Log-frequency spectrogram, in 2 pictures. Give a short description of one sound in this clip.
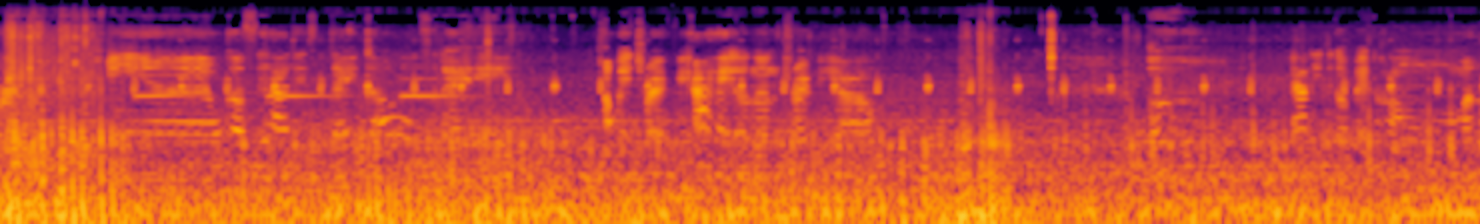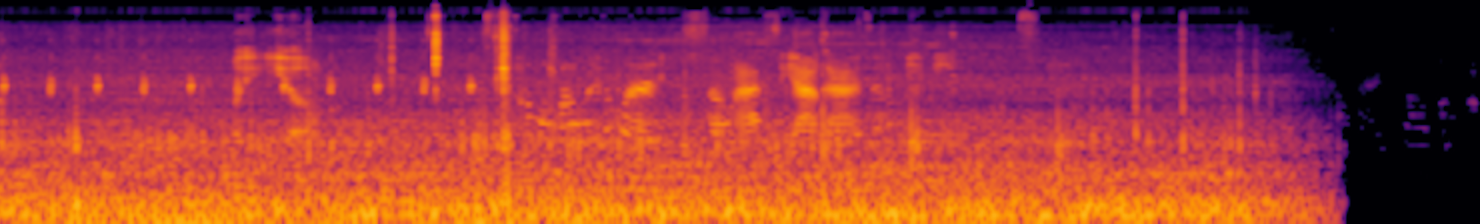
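A car's road noise rumbles low and steady.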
